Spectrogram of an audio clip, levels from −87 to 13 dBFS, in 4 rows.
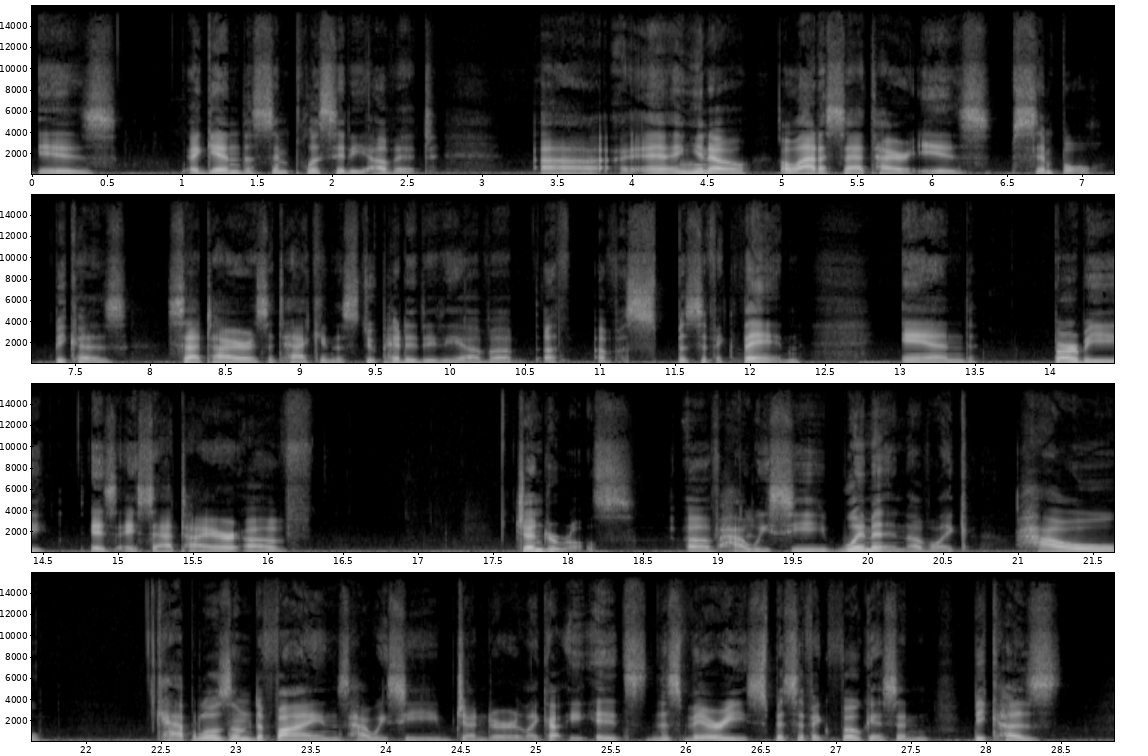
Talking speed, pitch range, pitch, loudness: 125 wpm, 90-110 Hz, 95 Hz, -24 LUFS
